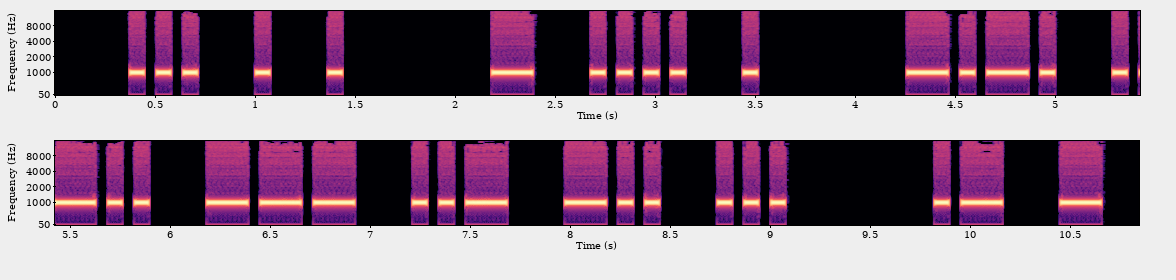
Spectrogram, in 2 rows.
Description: Morse code, heard as a keyed tone, about 18 wpm, spaced as for 15 wpm, 1000 Hz. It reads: SEE THE CLOUDS AT
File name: qotdfiles / 15wpm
